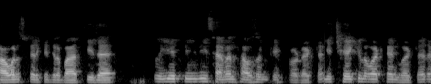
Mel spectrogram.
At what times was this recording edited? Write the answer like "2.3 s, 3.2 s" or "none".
3.3 s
